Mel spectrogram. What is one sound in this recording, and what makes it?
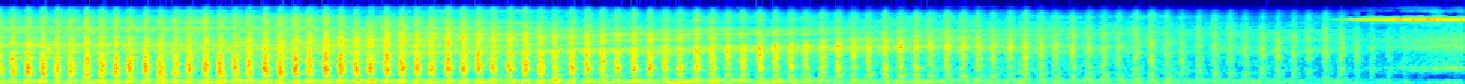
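A steam locomotive chuffs rapidly and fades into the distance.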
